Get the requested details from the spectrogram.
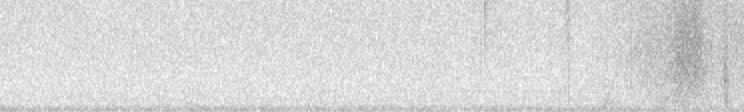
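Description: A paintbrush dabs softly on canvas.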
